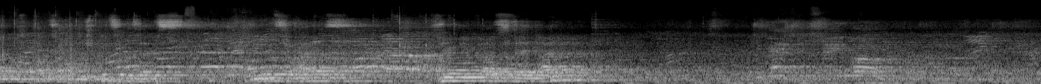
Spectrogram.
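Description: Spectators shout and cheer loudly in a large echoing hall.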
